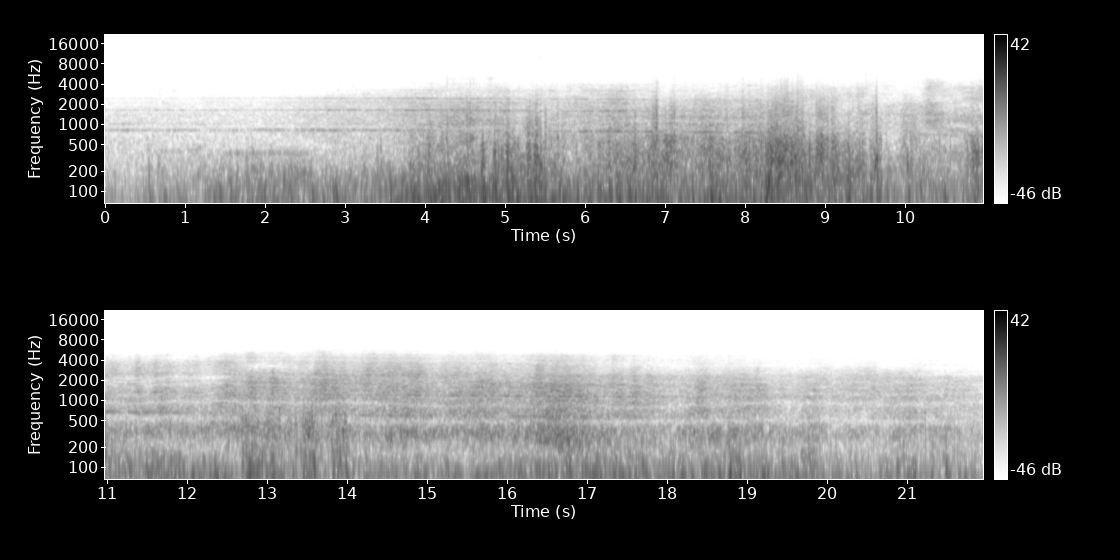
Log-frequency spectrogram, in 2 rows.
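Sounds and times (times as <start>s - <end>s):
jet engines roaring: 0.0s - 21.9s.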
